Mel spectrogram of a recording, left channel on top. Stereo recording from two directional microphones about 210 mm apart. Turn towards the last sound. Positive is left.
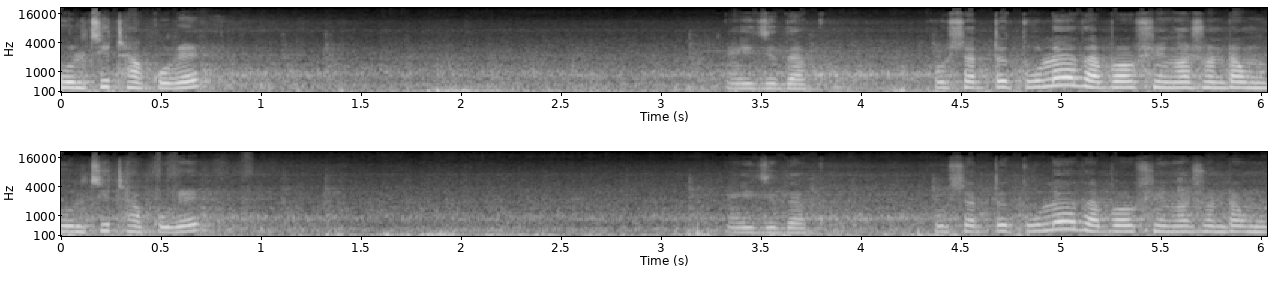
turn(degrees=15)  # may be behind; listen again after turning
